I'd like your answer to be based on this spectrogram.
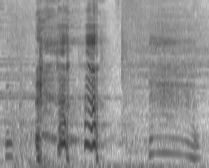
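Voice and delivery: high cackling laugh; helpless laughter. Real, not acted. Player at the failed chute, helpless laughter. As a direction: crack up at the disaster.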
